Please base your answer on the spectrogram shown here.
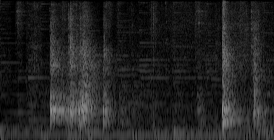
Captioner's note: sound of clanking metal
